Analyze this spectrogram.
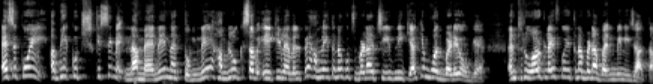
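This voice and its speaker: Lively intonation runs through this woman's high-pitched voice. She speaks at a moderate pace with hardly any pauses. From Himachal Pradesh, small town. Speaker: English teacher. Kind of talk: podcast interview.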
